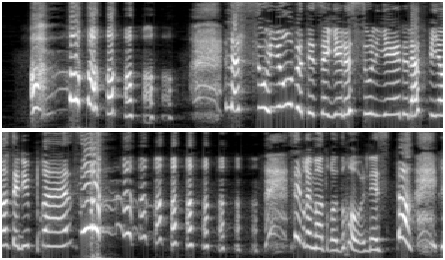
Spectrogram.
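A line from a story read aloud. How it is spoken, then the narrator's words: Sneering in unison. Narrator (French): ricanèrent en cœur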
